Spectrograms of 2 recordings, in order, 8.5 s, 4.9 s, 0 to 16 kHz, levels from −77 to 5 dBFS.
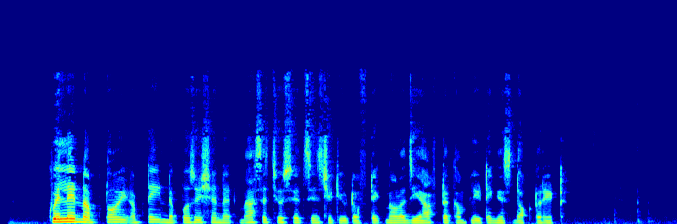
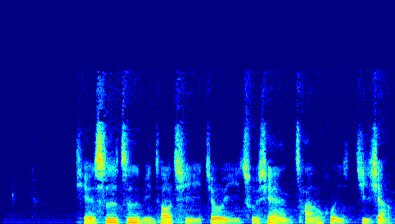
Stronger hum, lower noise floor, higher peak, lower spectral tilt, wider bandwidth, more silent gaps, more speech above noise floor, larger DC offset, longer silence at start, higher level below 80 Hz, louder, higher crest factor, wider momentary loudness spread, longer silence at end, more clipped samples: neither; about the same, -61 dBFS vs -63 dBFS; first, 0 dBFS vs -6 dBFS; about the same, -5.5 dB/octave vs -5.5 dB/octave; about the same, 11.5 kHz vs 11.5 kHz; neither; second, 37 dB vs 41 dB; neither; second, 0.6 s vs 0.95 s; about the same, -60 dBFS vs -62 dBFS; about the same, -24 LUFS vs -22 LUFS; first, 24 dB vs 18 dB; first, 14 LU vs 8 LU; first, 1.4 s vs 0.05 s; neither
